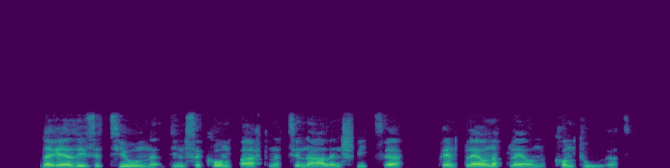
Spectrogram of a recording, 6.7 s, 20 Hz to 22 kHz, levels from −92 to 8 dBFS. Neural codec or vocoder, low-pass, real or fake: vocoder, 22.05 kHz, 80 mel bands, Vocos; 7.2 kHz; fake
